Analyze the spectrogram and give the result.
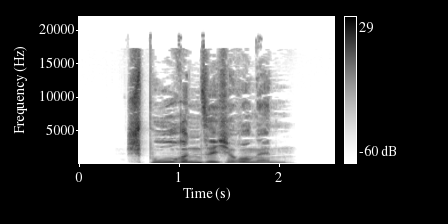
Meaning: plural of Spurensicherung
- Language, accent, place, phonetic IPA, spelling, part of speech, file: German, Germany, Berlin, [ˈʃpuːʁənˌzɪçəʁʊŋən], Spurensicherungen, noun, De-Spurensicherungen.ogg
